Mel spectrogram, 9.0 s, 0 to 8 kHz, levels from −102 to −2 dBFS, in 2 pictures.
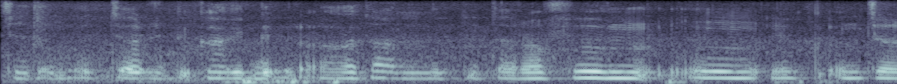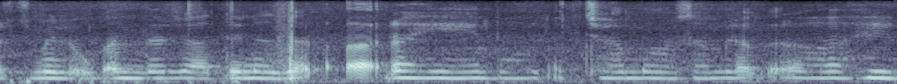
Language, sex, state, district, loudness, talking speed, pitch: Hindi, female, Goa, North and South Goa, -27 LUFS, 155 wpm, 225 Hz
